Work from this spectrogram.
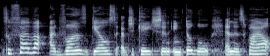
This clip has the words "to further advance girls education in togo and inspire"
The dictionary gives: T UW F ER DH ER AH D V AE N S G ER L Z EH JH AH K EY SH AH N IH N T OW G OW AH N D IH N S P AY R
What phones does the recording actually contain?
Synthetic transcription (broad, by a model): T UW F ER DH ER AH D V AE N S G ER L S EH JH AH K EY SH AH N IH N T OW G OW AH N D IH N S P AY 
